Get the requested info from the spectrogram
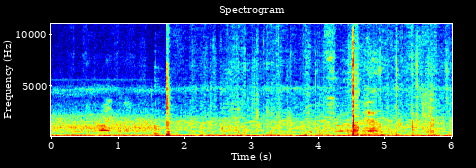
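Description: Faint, distant voices over a steady low rumble, with two sharp clicks: one just under two seconds in and another about four and a half seconds in.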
